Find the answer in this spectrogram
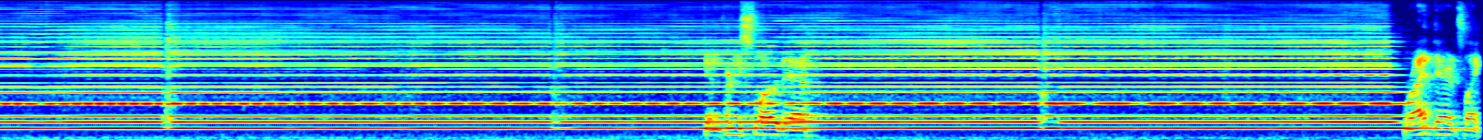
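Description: Violin's open D and A strings bowed together as a long sustained fifth, with a bow change about every four seconds. The D string is slightly out of tune, so the interval beats with a wavering 'wah-wah' pulse instead of sounding calm.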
